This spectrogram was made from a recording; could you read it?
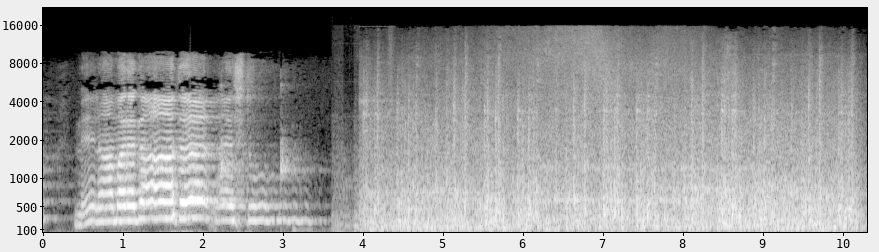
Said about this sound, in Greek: Το πρώτο τρένο που αναχώρησε από το σιδηροδρομικό σταθμό της Θεσσαλονίκης με προορισμό το Auschwitz έφυγε στις 15 Μαρτίου του 1943.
